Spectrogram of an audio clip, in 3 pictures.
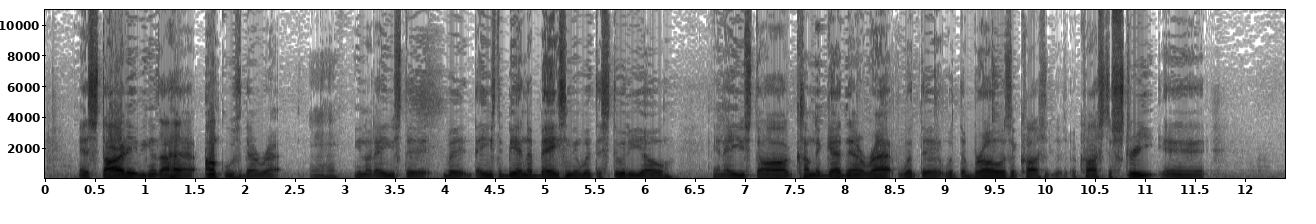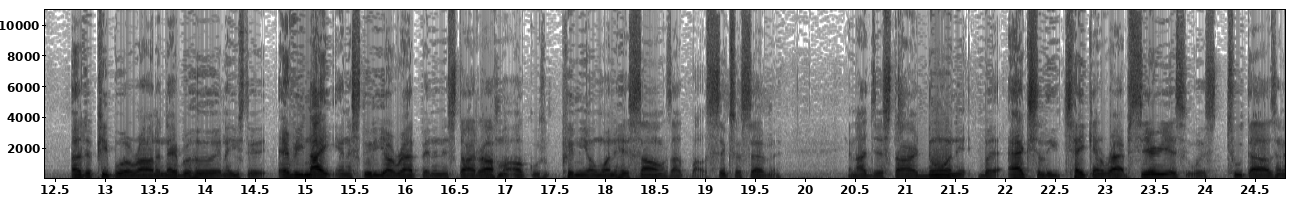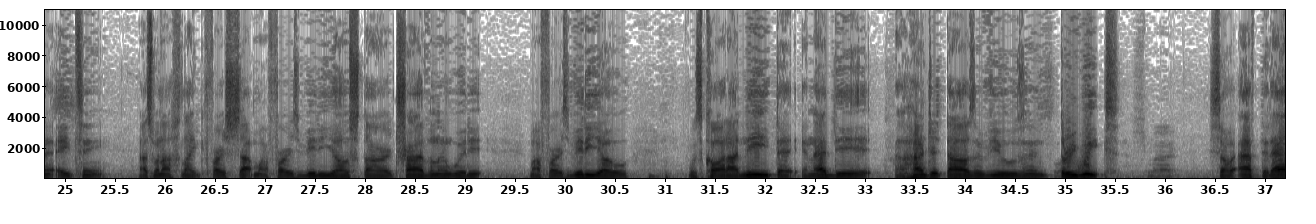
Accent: Detroit, Michigan, United States; my hood was one of the most underrated hoods on the west side of Detroit

